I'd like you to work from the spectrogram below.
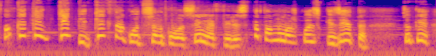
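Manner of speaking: high, stammering, flustered delivery; retold agitation, hurrying to end the call; imitating nervous father. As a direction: mimic a worried dad stumbling over his questions. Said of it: "Pai, não fica nervoso".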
